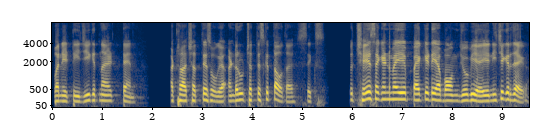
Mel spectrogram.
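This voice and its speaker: A man whose voice is on the high side, darkish and clean, keeps a steady tone at normal speed while lecturing on physics in a classroom. He questions the students and answers those questions himself.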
